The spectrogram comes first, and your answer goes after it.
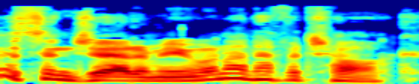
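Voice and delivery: terrible, clumsy put-on Irish brogue. Acting out a European mafia member asking for a talk, in a terrible Irish accent. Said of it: "That's a terrible Irish accent".

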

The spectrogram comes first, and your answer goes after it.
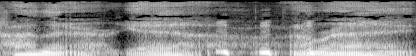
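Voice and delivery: slow, calm radio announcer voice. Showing how they sound when they get on the phone, in a calm radio voice. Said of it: "the calm radio voice".

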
